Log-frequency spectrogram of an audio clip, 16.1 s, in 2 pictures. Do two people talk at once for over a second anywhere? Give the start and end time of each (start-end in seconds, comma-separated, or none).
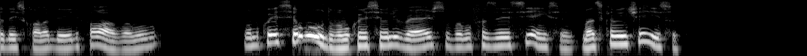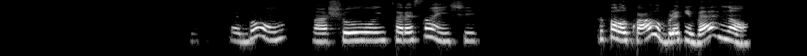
none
